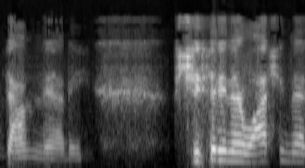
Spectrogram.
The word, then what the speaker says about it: Downton Abbey: Sally's watching Downtown Abbey. Isn't that how you say it, Downtown Abbey? I'm pretty sure that's right. That's just a joke, everybody, I know it's Downton Abbey.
